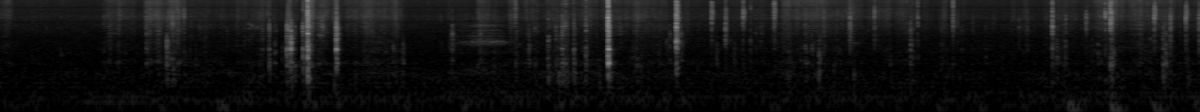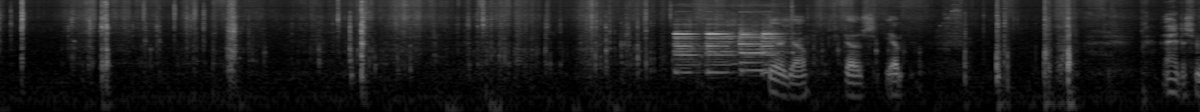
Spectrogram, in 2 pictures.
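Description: Batteries and plastic parts of a battery-operated animated Santa figure being handled: scattered clicks and knocks. Near the end the figure's speaker gives a short burst of music that sags down in pitch as it stops.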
